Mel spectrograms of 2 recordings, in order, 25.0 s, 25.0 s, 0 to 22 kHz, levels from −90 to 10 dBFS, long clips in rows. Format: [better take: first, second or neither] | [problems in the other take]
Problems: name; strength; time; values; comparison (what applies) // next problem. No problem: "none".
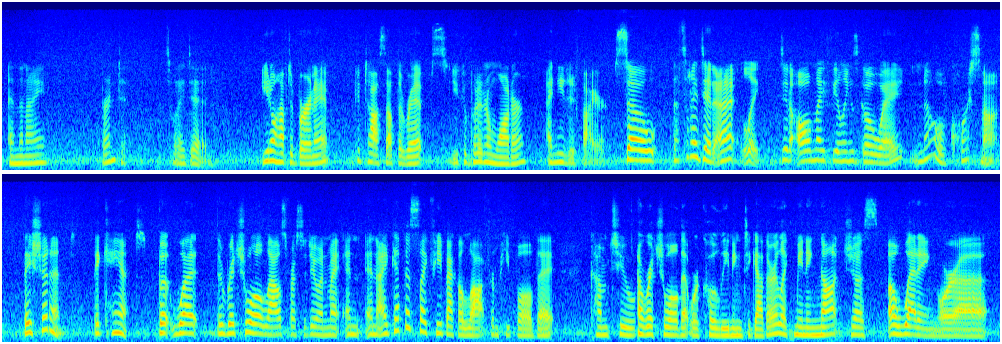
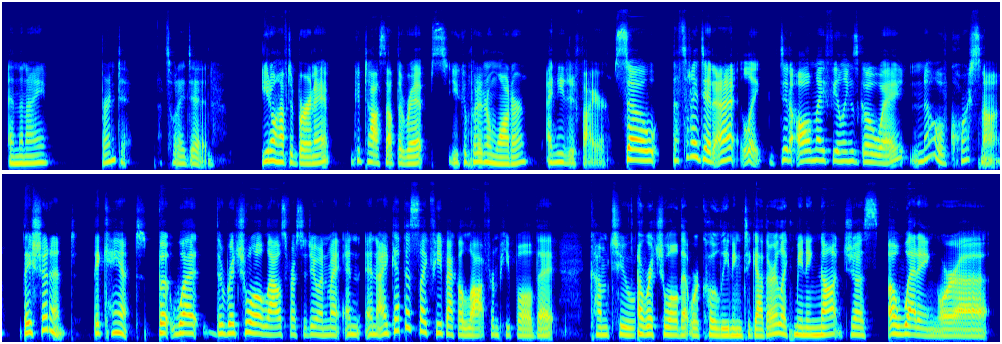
second | hiss; noticeable; throughout; 20 dB below the speech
